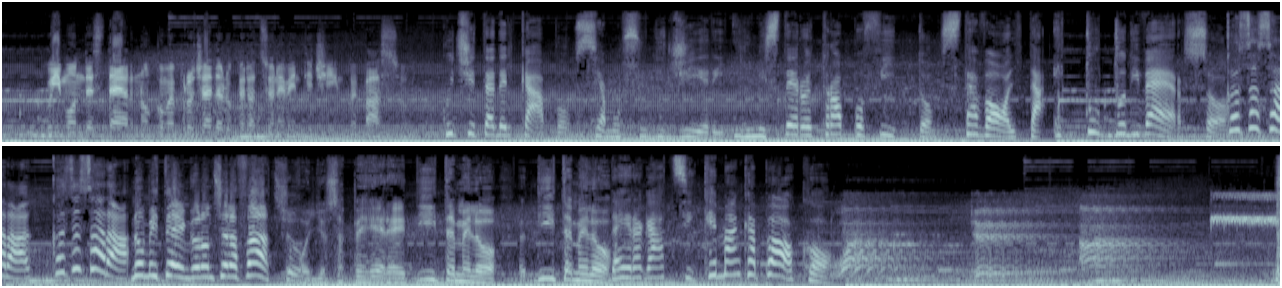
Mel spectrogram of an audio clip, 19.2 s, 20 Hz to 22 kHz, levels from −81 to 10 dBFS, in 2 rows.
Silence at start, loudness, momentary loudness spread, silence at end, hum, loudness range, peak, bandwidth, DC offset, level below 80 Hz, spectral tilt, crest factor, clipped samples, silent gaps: 0 s; -14 LUFS; 7 LU; 0 s; none; 4 LU; 0 dBFS; 16.5 kHz; under 0.1%; -16 dBFS; -4.5 dB/octave; 12 dB; under 0.1%; none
